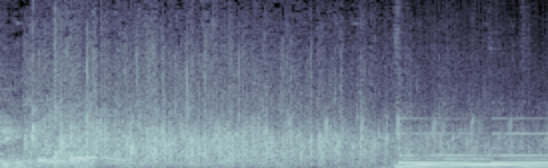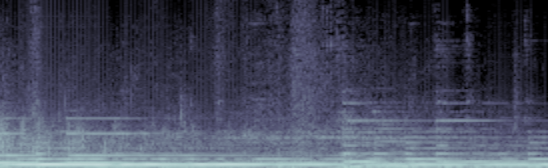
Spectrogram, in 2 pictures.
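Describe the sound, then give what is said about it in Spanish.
A large audience at a church worship service in Atlanta claps loudly and steadily for a few seconds, then sustained musical chords rise beneath the fading applause and crowd murmur. “Bueno, esto es una grabación de una misa em, en, Atlanta.”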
